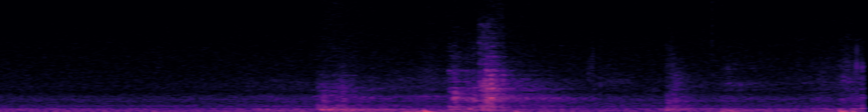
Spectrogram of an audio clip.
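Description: Quiet room tone with a few faint knocks and rustles around two seconds in.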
